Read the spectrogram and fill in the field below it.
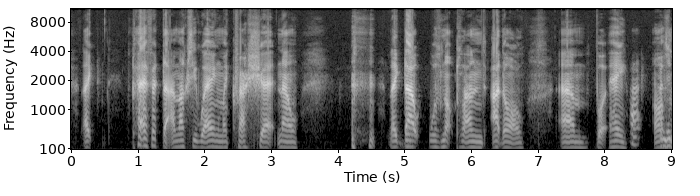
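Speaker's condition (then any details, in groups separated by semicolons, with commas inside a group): Cerebral palsy; tight muscles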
